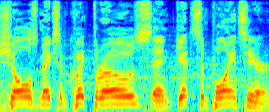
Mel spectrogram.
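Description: Showing ordinary pitch variation, a plain, everyday voice talks at a moderate pace. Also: man. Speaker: radio color analyst. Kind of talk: live sports color commentary. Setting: stadium press box, radio broadcast. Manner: relaxed, conversational, measured analysis.

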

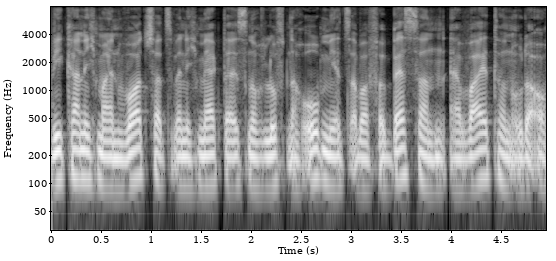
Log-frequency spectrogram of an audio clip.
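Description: The voice has a dark, mellow tone and a fairly quick pace, with a dry, close sound and no echo. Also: man. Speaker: podcast host and musician. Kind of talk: solo podcast monologue. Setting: at a desk in front of a microphone. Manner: less energetic than usual.

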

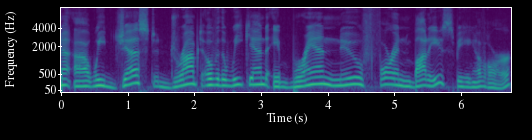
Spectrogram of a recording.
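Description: His pitch high, a man speaks with ordinary pitch variation. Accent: American. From Texas, Dallas area. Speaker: podcast host, former radio DJ. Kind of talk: casual chat. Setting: home studio, streamed live.

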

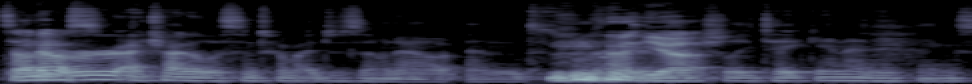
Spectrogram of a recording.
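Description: A fairly low-pitched man talks at a fairly quick pace with ordinary pitch variation and big swings in loudness, with noticeable background noise behind him. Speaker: podcast guest. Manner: calm.

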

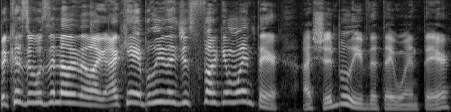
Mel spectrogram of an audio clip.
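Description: A man speaks with a raised, projected voice in an enthusiastic, bright, sharp tone, his pitch swinging very widely. The recording is very clean with a silent background. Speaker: anime podcast host. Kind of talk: casual chat, review podcast. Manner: enthusiastic, joking.

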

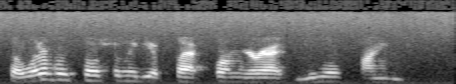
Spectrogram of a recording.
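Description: A woman's voice with ordinary pitch variation, noticeable background noise around it. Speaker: car expert guest. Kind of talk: friendly radio phone interview.

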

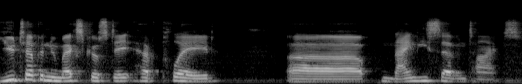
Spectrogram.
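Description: A man speaks in an unremarkable speaking voice, fairly high-pitched, with ordinary pitch variation. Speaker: podcast host, college football. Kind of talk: casual sports podcast chat.

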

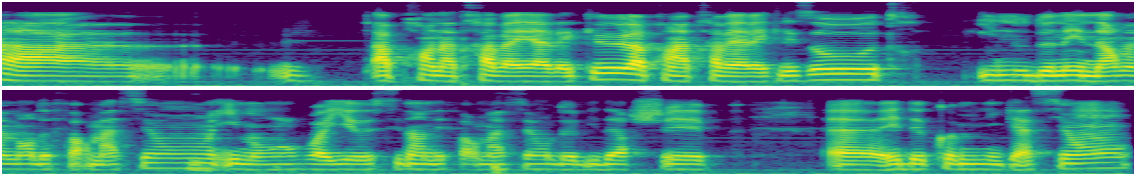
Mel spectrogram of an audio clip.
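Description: A woman with a very deep, low pitch, fairly even intonation and long, frequent pauses. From Ottawa, Canada. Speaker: leadership coach. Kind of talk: interview conversation.

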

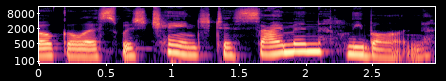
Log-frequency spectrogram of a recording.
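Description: Over music in the background, the voice has lively intonation and an upbeat, bubbly tone. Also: woman. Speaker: college internet radio host. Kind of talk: radio DJ patter, a chatty college-radio music segment with a sign-off. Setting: college internet radio station podcast. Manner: upbeat, bubbly and conversational, with casual fillers and an eager 'Yay!'; informal and friendly, but sometimes stumbling over names and facts.

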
